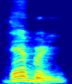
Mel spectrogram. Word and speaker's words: debris: then this one de debris it's not deis debris and fracka fracka so you have the S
